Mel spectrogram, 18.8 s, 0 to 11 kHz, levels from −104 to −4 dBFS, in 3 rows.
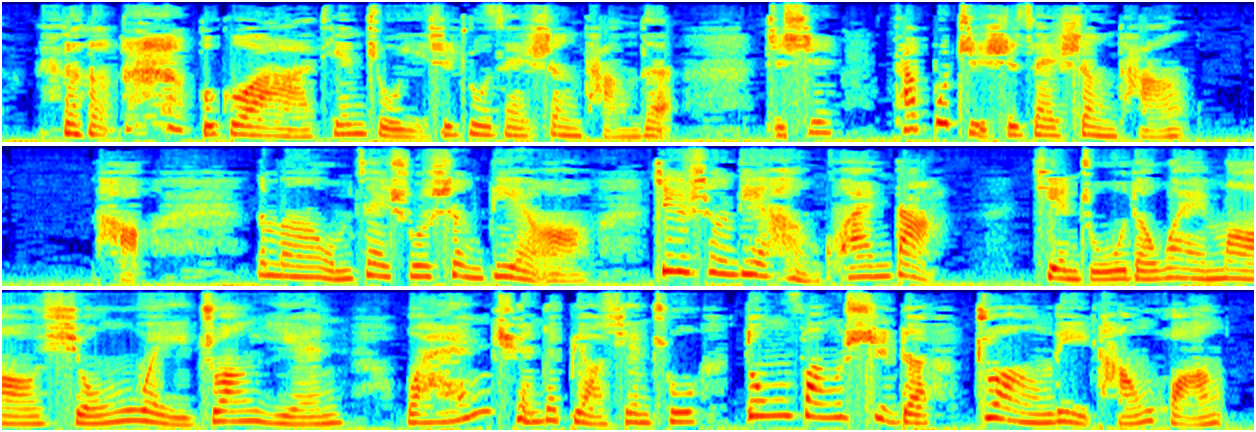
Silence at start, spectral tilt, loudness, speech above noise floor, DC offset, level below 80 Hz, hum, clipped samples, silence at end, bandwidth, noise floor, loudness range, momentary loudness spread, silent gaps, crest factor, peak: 0 s; -2.5 dB/octave; -22 LUFS; 24 dB; under 0.1%; -48 dBFS; none; under 0.1%; 0.15 s; 10.5 kHz; -47 dBFS; 3 LU; 9 LU; none; 18 dB; -4 dBFS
